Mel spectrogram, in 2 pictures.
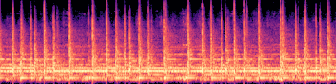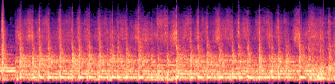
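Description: Aztec dance drumming: upright huehuetl drums beaten in a fast, driving rhythm, with the dancers' ankle seed-pod rattles (ayoyotes) shaking along. A steady held tone sounds underneath and shifts in pitch about five seconds in.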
